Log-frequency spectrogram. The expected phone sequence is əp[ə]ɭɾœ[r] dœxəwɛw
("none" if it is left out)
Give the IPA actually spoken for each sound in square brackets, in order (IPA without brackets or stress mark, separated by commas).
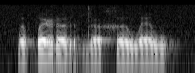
ə, r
